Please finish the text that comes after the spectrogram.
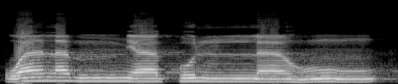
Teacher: masuk lam idgham bilagunnah tanpa mendengung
